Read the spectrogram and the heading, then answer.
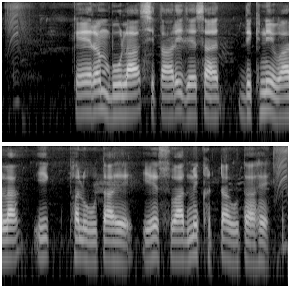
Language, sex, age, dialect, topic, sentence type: Hindi, male, 31-35, Kanauji Braj Bhasha, agriculture, statement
